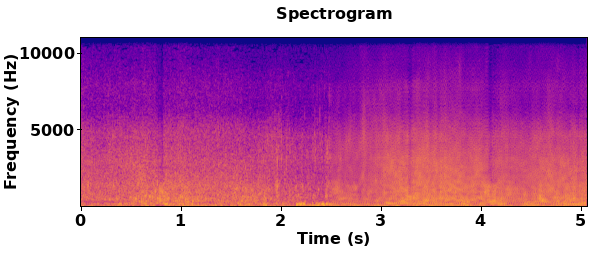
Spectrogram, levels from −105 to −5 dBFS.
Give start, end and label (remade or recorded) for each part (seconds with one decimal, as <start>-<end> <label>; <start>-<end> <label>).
0.0-2.5 recorded; 2.5-5.1 remade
